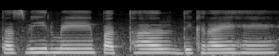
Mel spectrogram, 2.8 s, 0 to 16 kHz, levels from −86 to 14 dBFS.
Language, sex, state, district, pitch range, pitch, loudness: Hindi, female, Madhya Pradesh, Bhopal, 235-250 Hz, 240 Hz, -15 LUFS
